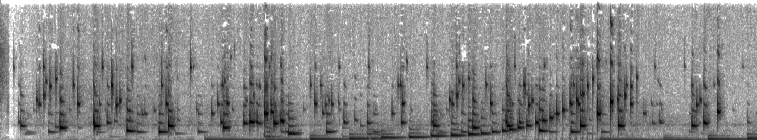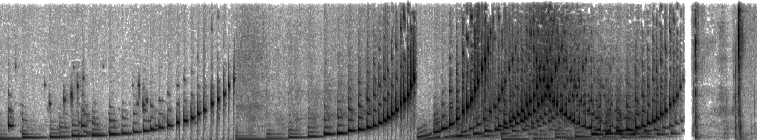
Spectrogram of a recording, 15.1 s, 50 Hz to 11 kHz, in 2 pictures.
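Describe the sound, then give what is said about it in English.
A single water-drop plink looped at shifting speeds, its rapid repetitions sweeping up and down in pitch into a dense, fluttering electronic texture, loud and continuous, with no voices. From Canadian composer Hugh Le Caine's 1955 tape piece Dripsody, made with only 25 splices. “It, it's it's based on the sound of a single drop of water that's looped in variable speeds with only 25 splices.”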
